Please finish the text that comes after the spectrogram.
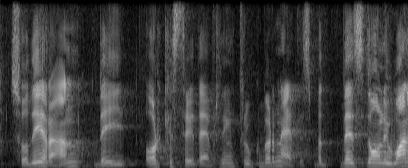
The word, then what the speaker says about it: Kubernetes: So it's called Kubernetes, so don't pronounce it my new wife, she's Greek, so she told me how to pronounce it.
